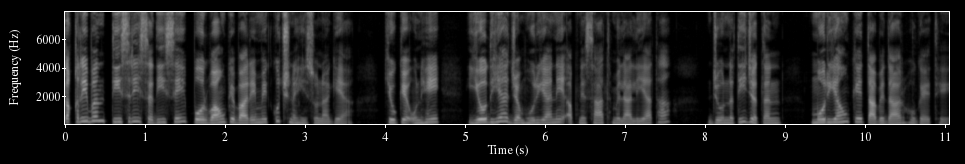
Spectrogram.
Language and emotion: Urdu, neutral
